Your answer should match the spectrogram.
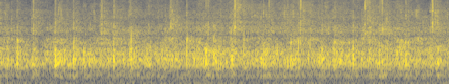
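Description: Audience applause for student panelists at the end of the first half of the Big Q, a discussion on race and youth at Iron City in Birmingham: a dense, steady wash of many hands clapping, bright and hissy, holding an even loudness throughout with no voices.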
